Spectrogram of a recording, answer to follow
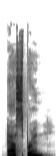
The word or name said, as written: aspirin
